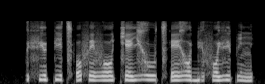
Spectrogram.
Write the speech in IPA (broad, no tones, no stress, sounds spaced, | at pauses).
fʲ o pʲ e t͡sʼ o f e v o c e j ɣ u t͡sʼ e ɣ o bʲ o f o vʲ ɒ p i n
